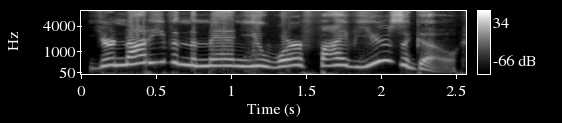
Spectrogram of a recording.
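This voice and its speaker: A devoted young heroine, acted by a woman narrator, firm and earnest with the man she loves. Her intonation is lively at a middle pitch, recorded dry for a romance audiobook. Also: normal speed, no room sound. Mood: firm, tender.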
